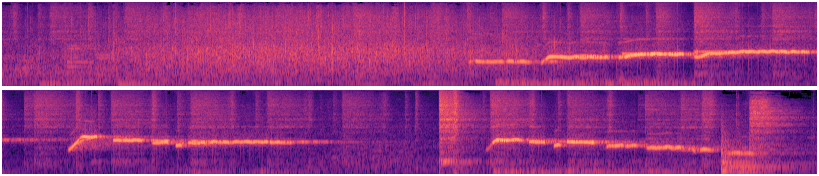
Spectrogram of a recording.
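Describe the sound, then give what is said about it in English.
A man whistles a wandering tune, clear, in long sliding phrases with short pauses between them, after a few seconds of soft background noise. “he began whistling a tune this time to accompany himself.”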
